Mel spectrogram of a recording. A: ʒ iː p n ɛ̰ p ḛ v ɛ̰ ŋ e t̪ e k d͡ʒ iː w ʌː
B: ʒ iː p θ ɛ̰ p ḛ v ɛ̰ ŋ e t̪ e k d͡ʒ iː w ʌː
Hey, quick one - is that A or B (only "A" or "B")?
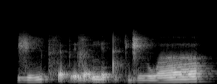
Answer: B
